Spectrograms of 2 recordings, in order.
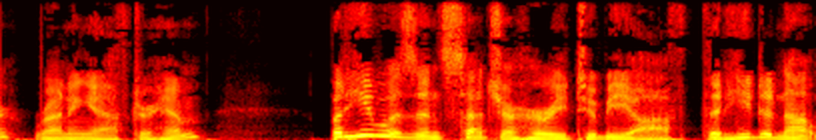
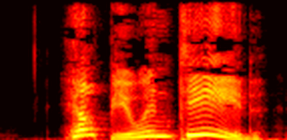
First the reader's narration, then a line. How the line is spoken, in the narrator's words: exclaimed Medio Pollito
